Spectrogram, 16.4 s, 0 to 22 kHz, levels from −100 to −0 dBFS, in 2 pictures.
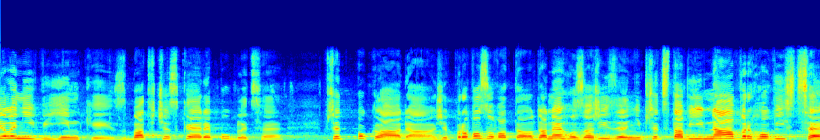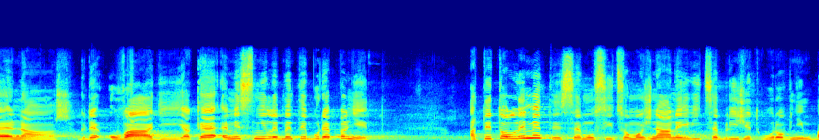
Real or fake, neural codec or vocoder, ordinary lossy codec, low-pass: real; none; AAC, 96 kbps; 14.4 kHz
